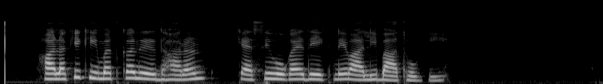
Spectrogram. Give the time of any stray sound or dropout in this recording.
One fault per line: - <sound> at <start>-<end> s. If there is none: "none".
none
